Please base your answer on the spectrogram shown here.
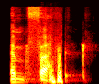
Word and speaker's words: emphatic: would be we got emphatic so here the stress actually changes to the second syllable moving on to have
